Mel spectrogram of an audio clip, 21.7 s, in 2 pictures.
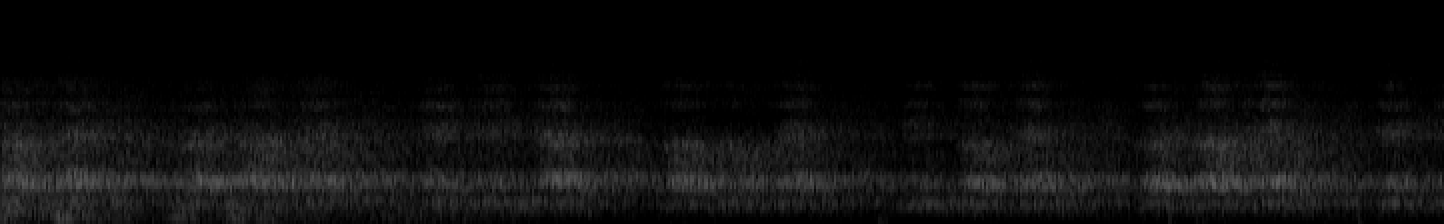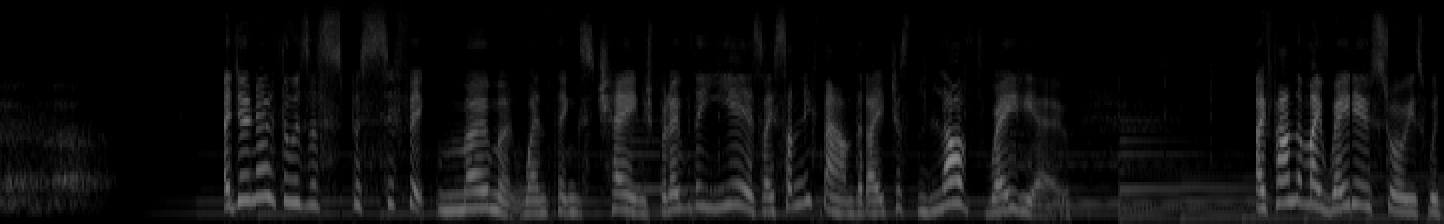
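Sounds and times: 
large crowd chanting coordinated cheers in unison: 0:00.0 - 0:11.8
speech: 0:12.5 - 0:19.0, 0:20.3 - 0:21.6.

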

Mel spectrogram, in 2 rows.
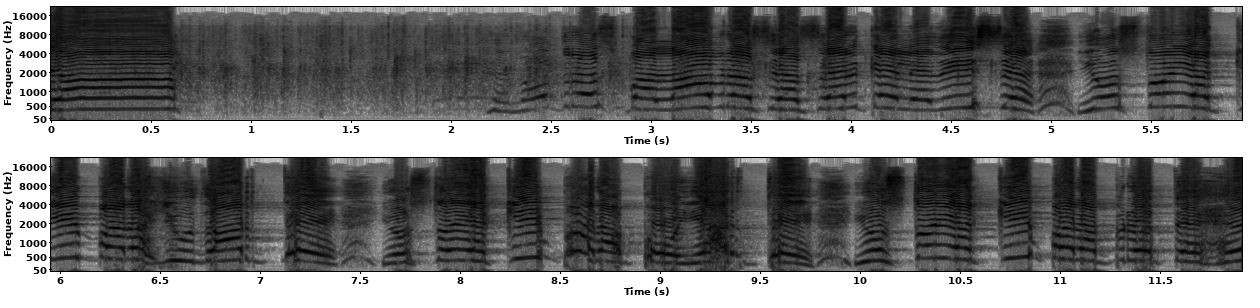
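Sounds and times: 
audience applause: 0:00.0 - 0:03.2
speech: 0:03.7 - 0:11.9.

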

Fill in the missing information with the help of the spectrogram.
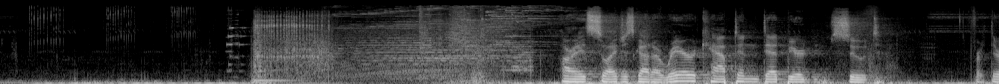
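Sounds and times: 
in-game capsule machine dispensing a capsule: 0:02.3 - 0:05.3
speech: 0:05.6 - 0:09.0, 0:09.8 - 0:09.9.

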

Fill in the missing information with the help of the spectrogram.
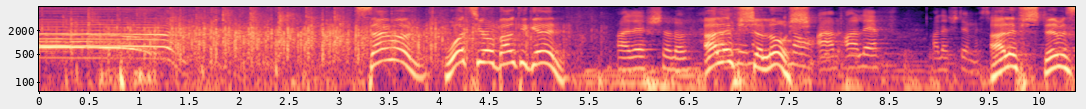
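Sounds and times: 
audience applause: 0:00.0 - 0:05.6
speech: 0:03.3 - 0:10.3.

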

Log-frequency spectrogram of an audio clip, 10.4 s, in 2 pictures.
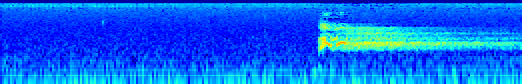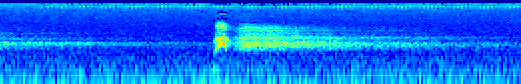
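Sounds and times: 
coyote howl: 0:03.2 - 0:06.1, 0:07.3 - 0:09.7.

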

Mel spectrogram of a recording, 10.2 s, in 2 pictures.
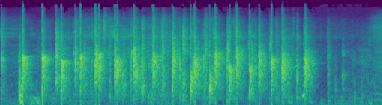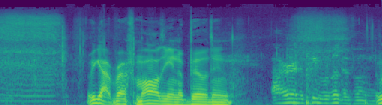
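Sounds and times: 
people clapping hands: 0:00.0 - 0:04.7
speech: 0:06.3 - 0:08.3, 0:08.9 - 0:10.1.

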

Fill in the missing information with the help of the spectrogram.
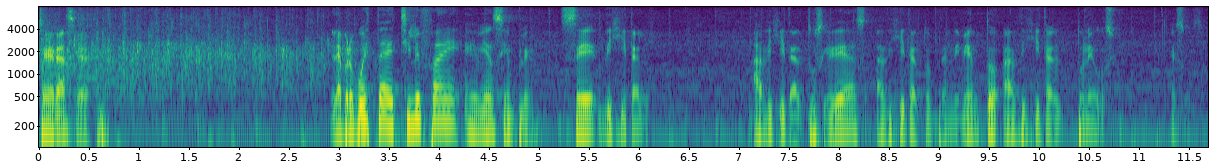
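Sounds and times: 
speech: 0:00.0 - 0:00.9, 0:02.9 - 0:06.2, 0:07.1 - 0:11.6
audience applause: 0:00.0 - 0:03.2.

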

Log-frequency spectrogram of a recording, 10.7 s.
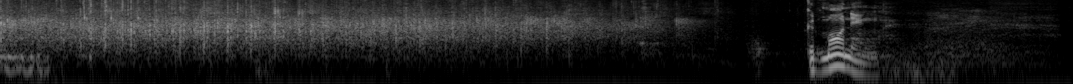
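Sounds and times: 
church congregation applause welcoming a guest speaker: 0:00.0 - 0:07.4
speech: 0:08.1 - 0:08.9.

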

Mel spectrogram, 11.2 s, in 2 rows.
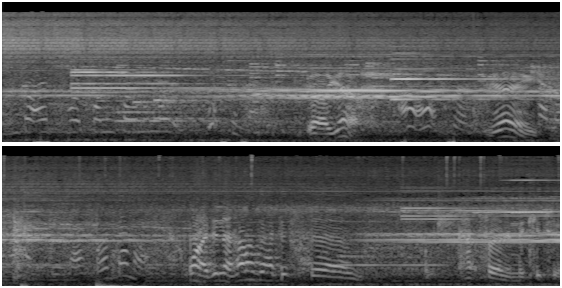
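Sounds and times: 
washing machine on spin cycle: 0:00.0 - 0:08.4
faint voices murmuring: 0:00.0 - 0:11.1
speech: 0:03.1 - 0:03.7, 0:04.9 - 0:05.8, 0:07.4 - 0:09.4, 0:10.2 - 0:11.1.

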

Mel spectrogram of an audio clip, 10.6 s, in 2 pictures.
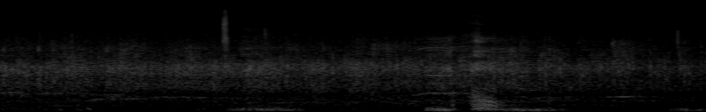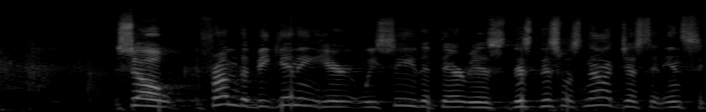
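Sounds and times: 
large group clapping hands: 0:00.0 - 0:06.3
speech: 0:03.5 - 0:04.0, 0:06.2 - 0:10.5.

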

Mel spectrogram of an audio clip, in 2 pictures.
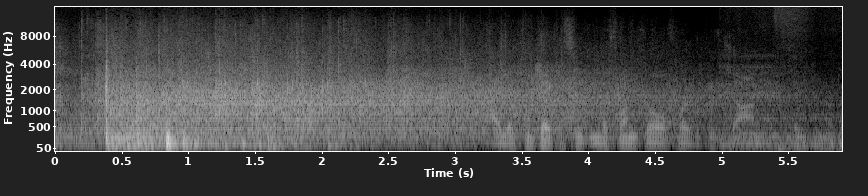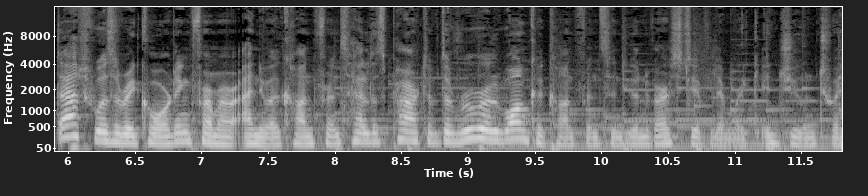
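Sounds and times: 
audience applause: 0:00.0 - 0:05.4
speech: 0:05.9 - 0:11.7.

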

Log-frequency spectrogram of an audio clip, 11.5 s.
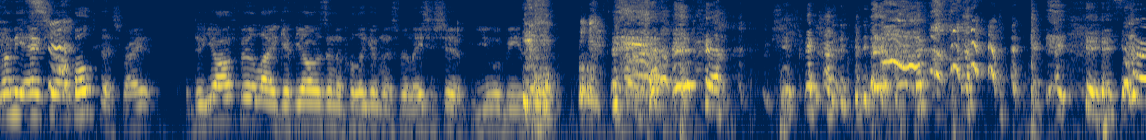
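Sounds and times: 
speech: 0:00.0 - 0:05.6, 0:06.3 - 0:10.0, 0:10.9 - 0:11.4
sneeze: 0:05.2 - 0:06.1
laughter: 0:06.1 - 0:11.4.

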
